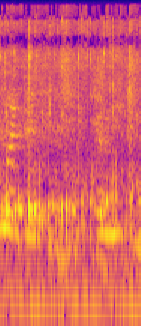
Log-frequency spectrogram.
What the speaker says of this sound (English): I'm gonna go ahead and pour that in first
